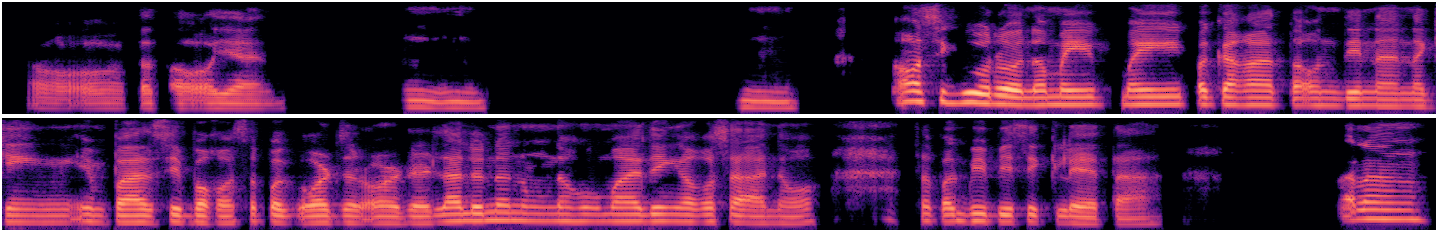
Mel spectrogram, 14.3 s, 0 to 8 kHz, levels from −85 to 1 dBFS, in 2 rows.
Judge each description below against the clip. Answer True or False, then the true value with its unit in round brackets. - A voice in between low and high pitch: True (145 Hz)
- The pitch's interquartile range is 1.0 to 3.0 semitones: False (3.9 semitones)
